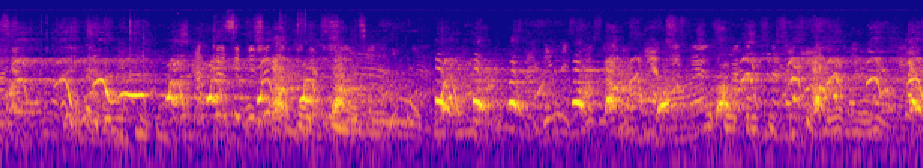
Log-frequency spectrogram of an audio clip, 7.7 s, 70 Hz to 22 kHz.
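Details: Dogs at the St Petersburg championship on 12 April 2015, a mixed-breed named Jessie and a sheltie named Lesya: sharp yelping barks repeated roughly every half second to second, with people talking throughout.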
